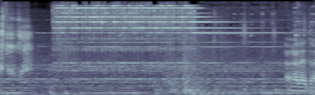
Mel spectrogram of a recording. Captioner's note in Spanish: Suena el teléfono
